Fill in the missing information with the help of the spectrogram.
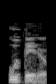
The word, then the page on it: útero: espagnol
